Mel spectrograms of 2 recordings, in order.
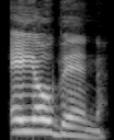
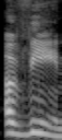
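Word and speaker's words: Aoibhín: I would have said Dara, Aofi, and Aobin. They're really pronounced Dara, Aoife, and Aveen.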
